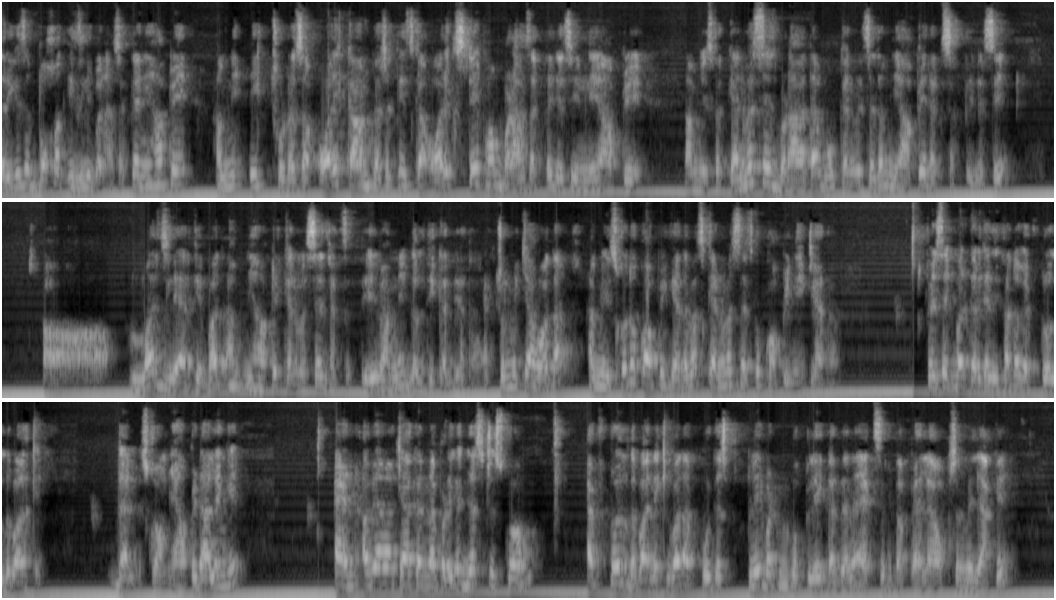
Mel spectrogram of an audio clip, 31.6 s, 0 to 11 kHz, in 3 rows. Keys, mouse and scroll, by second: 2.2-9.4 drag, 12.4 alt+click, 12.4-20.0 alt+drag, 20.0 F12, 21.3 click, 24.4 scroll up 1, 25.0 space, 25.4-28.9 ctrl+drag, 28.8 scroll up 1, 29.4 scroll up 1, 30.4 scroll up 1, 31.2 click.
